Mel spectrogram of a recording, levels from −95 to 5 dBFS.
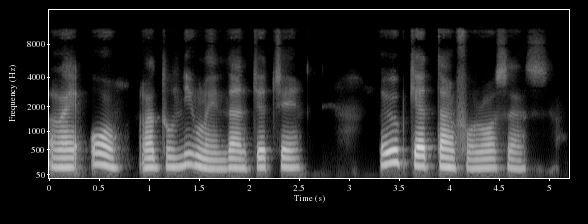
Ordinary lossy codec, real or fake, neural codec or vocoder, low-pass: none; fake; codec, 24 kHz, 0.9 kbps, WavTokenizer, large speech release; 10.8 kHz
